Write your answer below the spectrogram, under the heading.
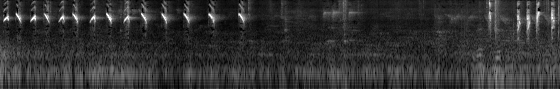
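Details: Wiceh bird singing: a quick series of about a dozen sharp, high chirps at an even pace for five seconds, a quiet pause, then a fresh burst of bright, clipped notes at the end.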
